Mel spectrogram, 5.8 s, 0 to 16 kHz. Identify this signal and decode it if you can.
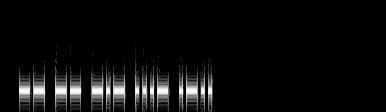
Morse code, heard as a keyed tone, about 22 wpm, 700 Hz. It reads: MMKVL
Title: Code Groups - 5 Letters - 22wpm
